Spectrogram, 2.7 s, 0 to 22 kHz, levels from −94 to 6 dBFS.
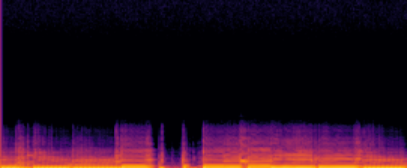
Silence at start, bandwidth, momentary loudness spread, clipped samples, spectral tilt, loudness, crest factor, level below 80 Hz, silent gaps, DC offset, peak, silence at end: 0 s; 4.2 kHz; 4 LU; under 0.1%; -13 dB/octave; -14 LUFS; 12 dB; -20 dBFS; none; under 0.1%; 0 dBFS; 0 s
